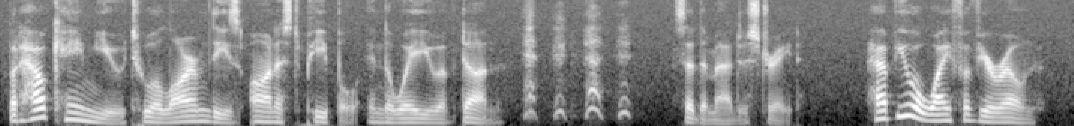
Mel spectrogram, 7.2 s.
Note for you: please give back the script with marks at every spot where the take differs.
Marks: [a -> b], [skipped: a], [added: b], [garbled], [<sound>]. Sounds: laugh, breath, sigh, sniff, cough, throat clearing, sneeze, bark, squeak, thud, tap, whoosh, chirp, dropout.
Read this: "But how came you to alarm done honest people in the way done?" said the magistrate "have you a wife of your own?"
"But how came you to alarm [done -> these] honest people in the way [added: you have] done?" [breath] said the magistrate "have you a wife of your own?"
